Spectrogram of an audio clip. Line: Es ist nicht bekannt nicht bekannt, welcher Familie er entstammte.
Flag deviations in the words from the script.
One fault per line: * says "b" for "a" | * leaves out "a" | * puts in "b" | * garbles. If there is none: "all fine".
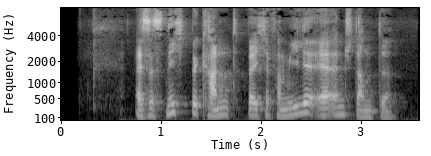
* leaves out "nicht bekannt"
